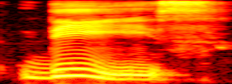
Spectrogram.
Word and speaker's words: these: regarding to this war you pronounce these okay it's a e it's a long e these these you have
